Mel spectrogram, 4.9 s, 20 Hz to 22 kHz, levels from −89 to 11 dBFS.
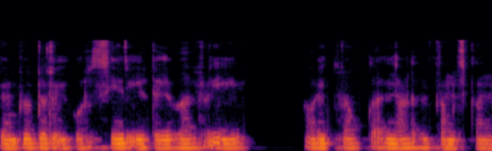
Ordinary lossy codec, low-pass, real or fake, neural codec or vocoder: MP3, 64 kbps; 7.2 kHz; fake; codec, 44.1 kHz, 7.8 kbps, Pupu-Codec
